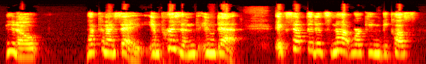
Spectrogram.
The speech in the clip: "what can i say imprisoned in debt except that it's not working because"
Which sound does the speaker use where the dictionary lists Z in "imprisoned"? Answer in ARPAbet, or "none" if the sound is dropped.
Z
